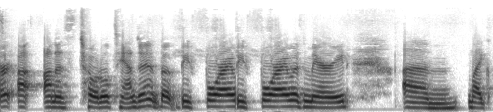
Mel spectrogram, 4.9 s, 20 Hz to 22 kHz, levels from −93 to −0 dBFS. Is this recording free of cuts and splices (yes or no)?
no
